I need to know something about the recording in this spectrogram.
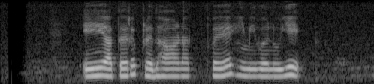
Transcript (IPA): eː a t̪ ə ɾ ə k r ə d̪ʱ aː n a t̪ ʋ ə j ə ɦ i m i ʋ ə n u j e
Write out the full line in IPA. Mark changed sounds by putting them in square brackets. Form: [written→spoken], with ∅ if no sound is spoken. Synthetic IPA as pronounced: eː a t̪ ə ɾ ə [k→p] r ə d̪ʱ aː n a t̪ ʋ ə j ə ɦ i m i ʋ ə n u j e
